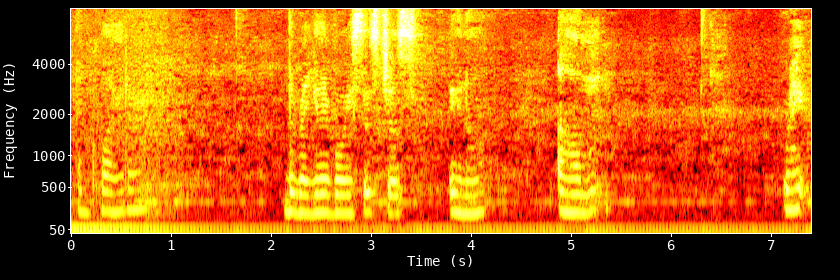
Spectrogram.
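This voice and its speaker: A woman hosting a soft-spoken livestream from her apartment on a binaural mic, talking smoothly and quietly, often in a whisper, and chatting in a rambling way. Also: medium pitch, a little hiss or hum, low-quality recording. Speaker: ASMR livestream host. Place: home apartment. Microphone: binaural dummy-head mic.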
